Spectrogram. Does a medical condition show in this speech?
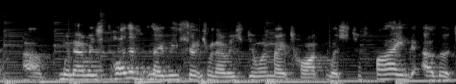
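Yes: bilateral cleft lip and palate; congenital, upper lip gap into palate and nose, 20+ surgeries from 2 months to age 27; open palate at birth, no proper suction, food and drink through nose, untreated cleft means no speech.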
